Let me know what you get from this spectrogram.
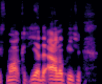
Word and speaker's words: alopecia: Alicia. I ain't say that right. She had the alopecia. It's called alopecia.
